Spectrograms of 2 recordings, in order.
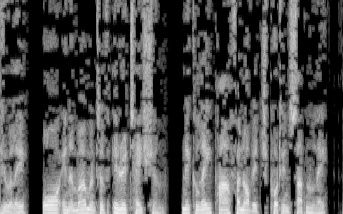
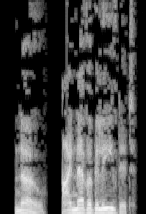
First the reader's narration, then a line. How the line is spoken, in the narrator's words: she answered firmly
